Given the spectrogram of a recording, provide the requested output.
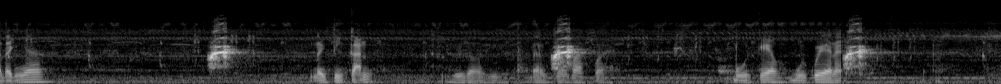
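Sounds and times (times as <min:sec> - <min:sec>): heron harsh call: 0:02.0 - 0:02.6, 0:05.4 - 0:06.0, 0:08.4 - 0:08.9.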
